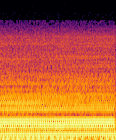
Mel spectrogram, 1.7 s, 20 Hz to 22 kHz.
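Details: NEMA 23 8-wire stepper motor (Anaheim 23Y206S-LW8) on an MBC25161 microstep driver, Arduino Mega-controlled, clock rate changed to 5: steady multi-pitched electric hum holds even, then cuts out; normal stepper motor running.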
